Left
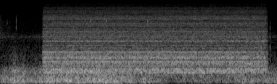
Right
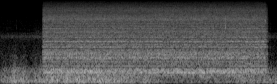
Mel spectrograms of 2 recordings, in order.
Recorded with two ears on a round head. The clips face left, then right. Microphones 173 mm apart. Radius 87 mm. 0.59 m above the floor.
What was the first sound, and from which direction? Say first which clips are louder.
A hair dryer: right 2 dB; 30° right (ahead or behind).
